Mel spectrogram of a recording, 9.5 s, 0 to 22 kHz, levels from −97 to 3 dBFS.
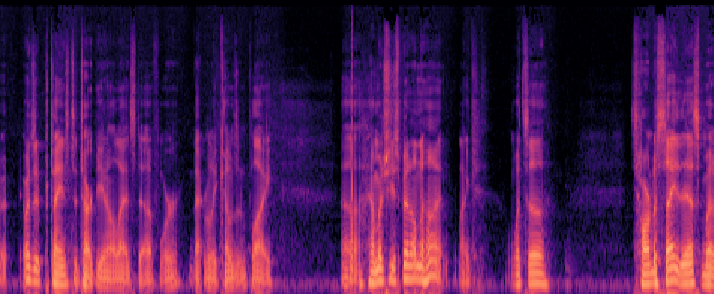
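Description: A loud pop hits at 4.69–4.71 s, another at 8.98–9.00 s. Each sharp click stands roughly 10 dB above the speech. A likely cause is a voltage spike.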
